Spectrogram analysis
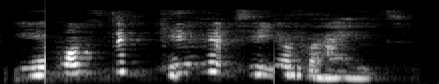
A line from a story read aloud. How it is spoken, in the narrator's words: John said with a chuckle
